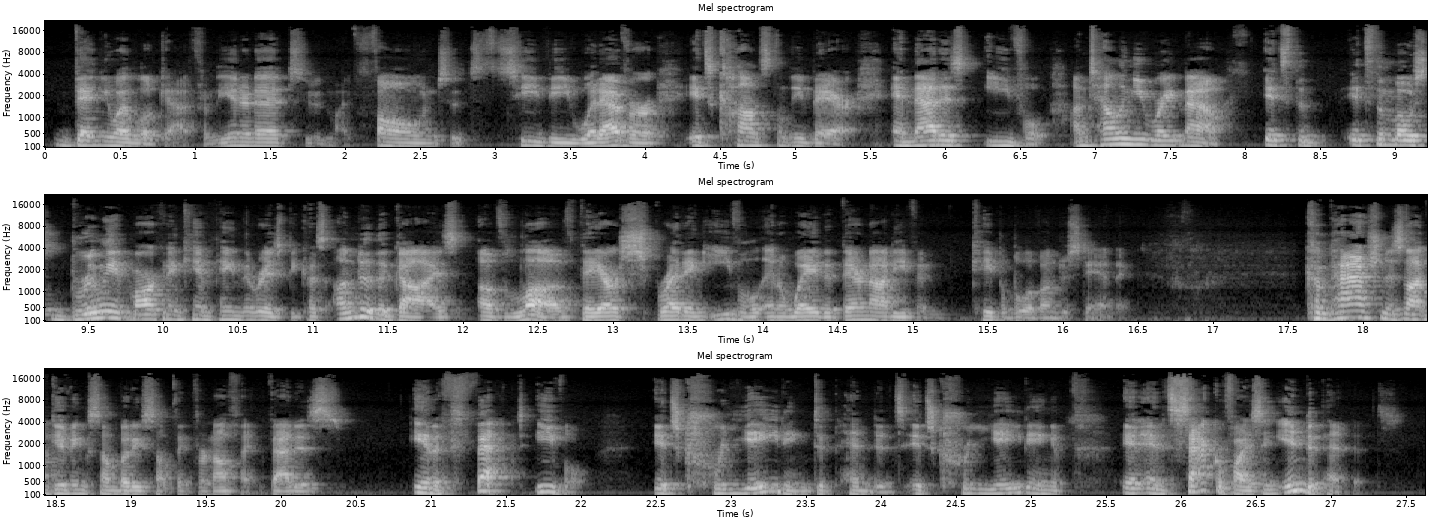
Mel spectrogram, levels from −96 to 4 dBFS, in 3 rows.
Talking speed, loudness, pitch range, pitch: 165 wpm, -23 LUFS, 115-145 Hz, 130 Hz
